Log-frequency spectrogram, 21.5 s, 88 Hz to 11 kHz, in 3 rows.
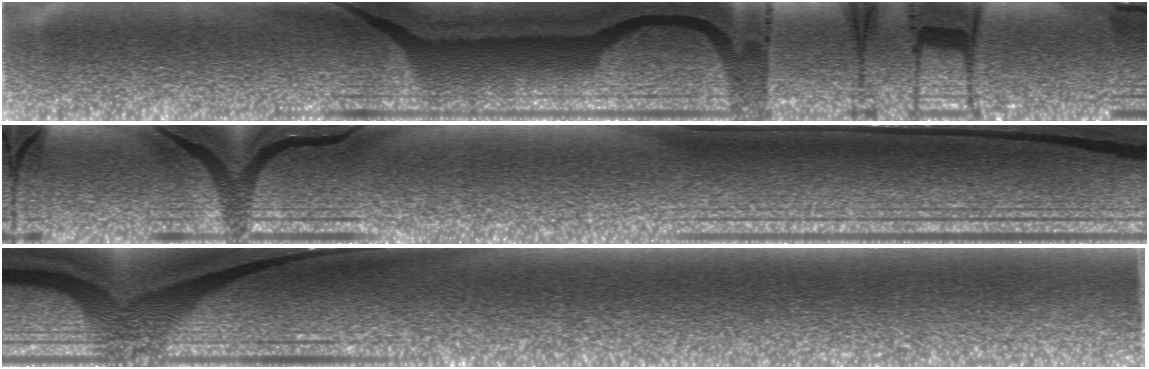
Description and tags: Radio Noise 3
Some various interference and things I received with a shortwave radio.
Interference, Noise, Radio, Radio-Static, Static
